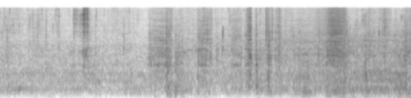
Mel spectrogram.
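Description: A person eating jerk chicken at close range: chewing and handling the food, with scattered soft rustles and small clicks, a few louder rustles about a second in and near the end.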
